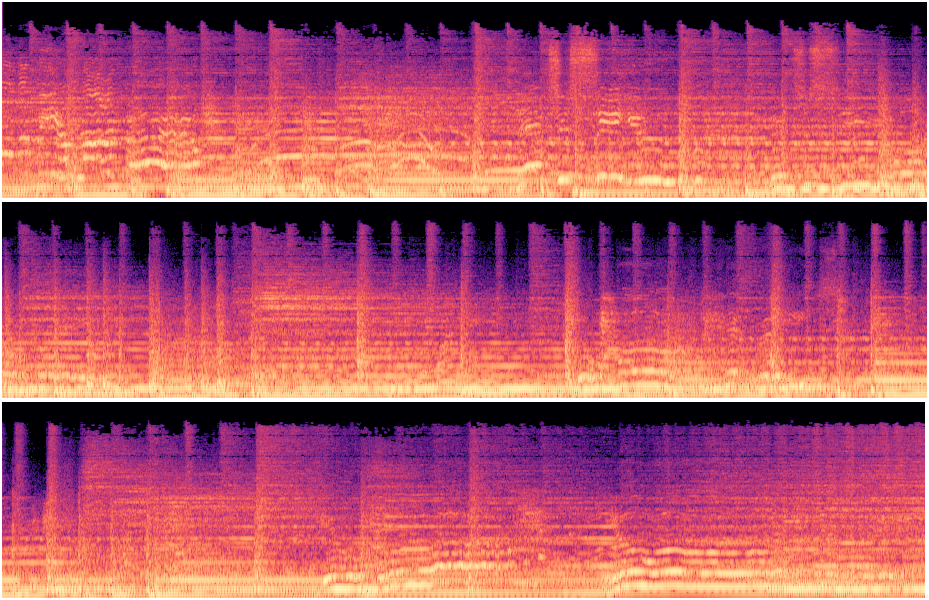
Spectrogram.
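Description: Live blues band playing a slow blues-soul number: a woman singing with bending vocal runs over electric guitar and keyboard. The bass end drops out briefly near the end.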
